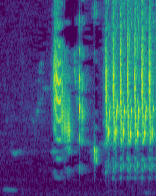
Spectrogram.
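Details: Marsh wren song fragment: a short harsh burst and a couple of chips, then the start of a very fast, dense buzzing trill.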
